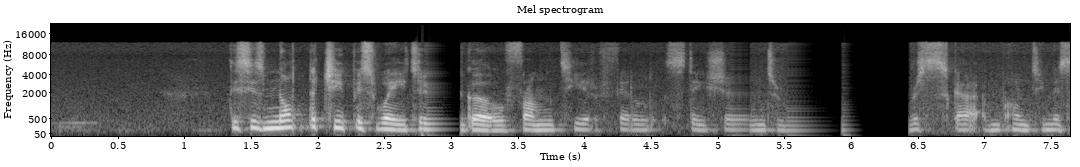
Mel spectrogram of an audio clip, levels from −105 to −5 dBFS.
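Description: At 2.54 s an automatic gain rise begins and runs to the end of the clip. The input fell by about 10 dB, and the gain control climbs to compensate, so speech and room noise swell together. On a waveform the envelope widens gradually. On a spectrogram the whole band, noise floor included, slowly brightens.

At 2.78 s there is a short stall from a late packet. The jitter buffer ran dry, and the receiver stretched the last sound for about 17 ms before resuming exactly where it left off, so nothing is lost. It is heard as a brief held sound with a slight buzz or dip. On a spectrogram it shows as a tiny horizontal smear.

Call audio freezes follow at 2.82–3.18 s, 5.11–5.25 s, 5.53–5.94 s and 5.94–6.45 s, likely from packets delayed in transit. The receiver extends the last sound as a fading buzz or hiss, lasting about 250, 130, 400 and 500 ms respectively. The first, third and fourth fade into silence lasting about 40, 160 and 410 ms. 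Speech then continues from the stopping point, pushed later in time rather than cut. A spectrogram shows frozen horizontal bands dimming into dark gaps. The waveform shows decaying blocks, then flat stretches.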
